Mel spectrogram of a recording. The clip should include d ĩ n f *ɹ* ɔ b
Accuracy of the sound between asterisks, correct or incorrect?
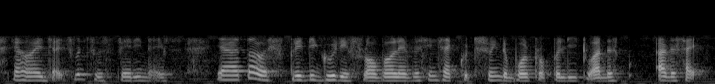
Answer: incorrect: l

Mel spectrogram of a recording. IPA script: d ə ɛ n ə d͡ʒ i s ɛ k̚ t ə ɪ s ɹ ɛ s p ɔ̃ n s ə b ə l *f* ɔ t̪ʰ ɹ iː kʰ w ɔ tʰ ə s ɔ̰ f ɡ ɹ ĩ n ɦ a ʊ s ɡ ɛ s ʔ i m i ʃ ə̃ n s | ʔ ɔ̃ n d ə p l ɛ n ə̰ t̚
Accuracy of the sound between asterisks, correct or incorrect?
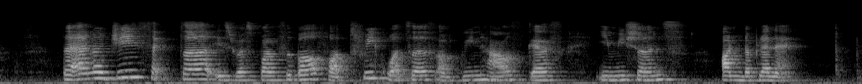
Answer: correct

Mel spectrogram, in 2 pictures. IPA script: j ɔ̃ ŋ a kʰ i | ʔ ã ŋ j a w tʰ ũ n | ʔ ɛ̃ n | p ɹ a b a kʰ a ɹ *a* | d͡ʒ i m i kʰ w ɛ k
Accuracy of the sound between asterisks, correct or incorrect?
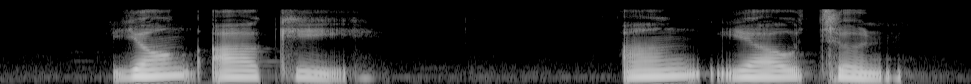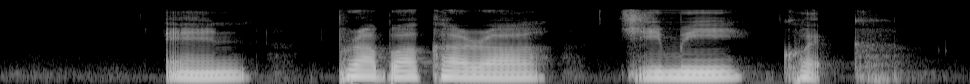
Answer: correct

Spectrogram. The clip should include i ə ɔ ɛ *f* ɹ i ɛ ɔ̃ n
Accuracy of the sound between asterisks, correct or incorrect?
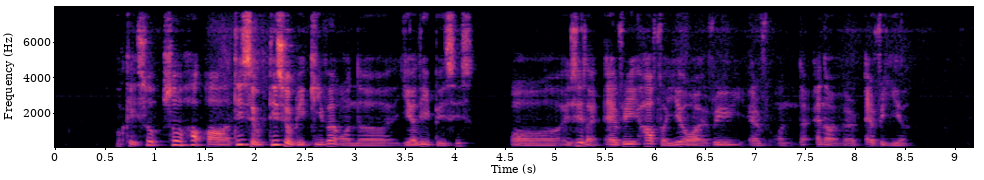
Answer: incorrect: v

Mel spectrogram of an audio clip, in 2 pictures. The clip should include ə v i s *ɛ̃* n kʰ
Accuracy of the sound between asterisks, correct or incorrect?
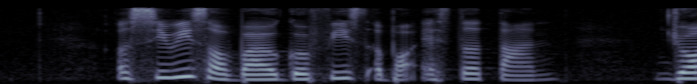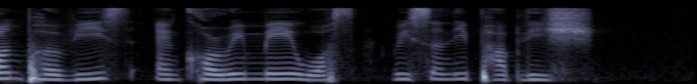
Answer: correct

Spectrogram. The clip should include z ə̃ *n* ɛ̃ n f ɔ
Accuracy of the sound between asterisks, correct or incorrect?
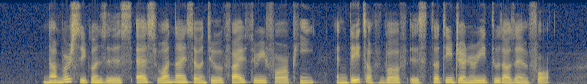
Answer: correct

